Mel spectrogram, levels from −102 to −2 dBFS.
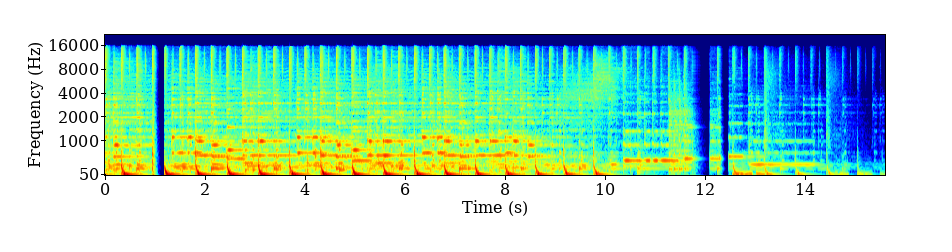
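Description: At 0.95 s and again at 11.74 s there is a call audio freeze, likely from packets held up long enough to empty the jitter buffer. The last sound is stretched into a fading buzz, then silence (about 100 ms of it in the first, 150 ms in the second). The audio then resumes where it stopped, late by 228 ms and 352 ms. On a spectrogram each appears as smeared, repeating harmonics that dim into a blank gap.

From 7.38 s to 10.63 s a jitter buffer speed-up trims short pitch-period pieces repeatedly, removing roughly a fifth of a second. Playback runs at about 106% speed with unchanged pitch, so it sounds slightly hurried. The waveform looks compressed in time, with tiny splice points along it.

At 12.30 s a long network dropout, likely lost packets, leaves a 173 ms fading buzz ending in 90 ms of silence. The audio returns at 12.49 s with 180 ms missing. On the spectrogram this shows as a blank band with an abrupt jump where the sound resumes.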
